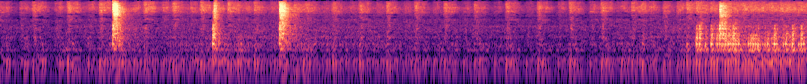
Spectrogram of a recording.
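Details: Subaru BRZ at low idle with an uneven beat, about four pulses a second and occasional sharp snaps; engine misfire, cause unknown.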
